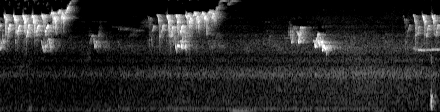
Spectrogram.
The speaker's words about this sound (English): All right, so you sent us sound for the Black Burnian warbler. Let's hear that.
